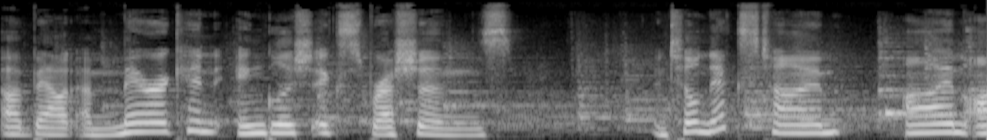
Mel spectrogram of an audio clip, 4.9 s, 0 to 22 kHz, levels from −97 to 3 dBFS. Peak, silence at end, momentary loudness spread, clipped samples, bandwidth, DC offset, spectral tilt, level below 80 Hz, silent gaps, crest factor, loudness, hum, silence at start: -6 dBFS; 0 s; 14 LU; under 0.1%; 19.5 kHz; under 0.1%; -4 dB/octave; -56 dBFS; none; 16 dB; -22 LUFS; none; 0 s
